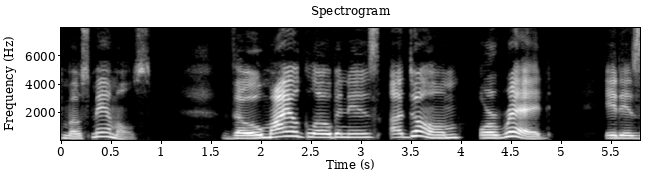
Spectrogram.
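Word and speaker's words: אדום: colors is in hebrew the color red is pronounced adom adom adom or red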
